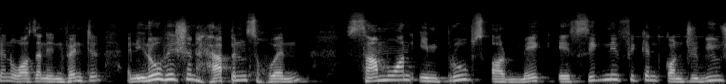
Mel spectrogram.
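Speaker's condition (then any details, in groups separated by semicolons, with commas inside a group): No condition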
